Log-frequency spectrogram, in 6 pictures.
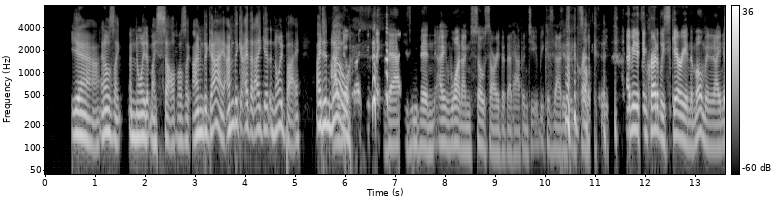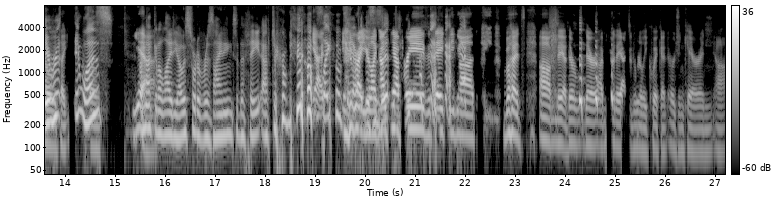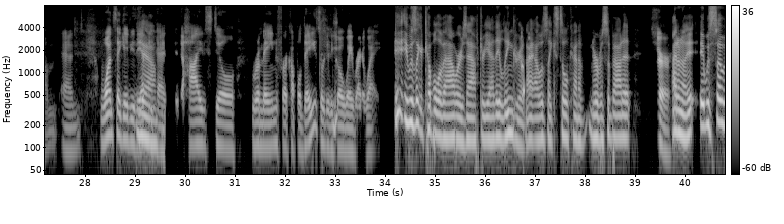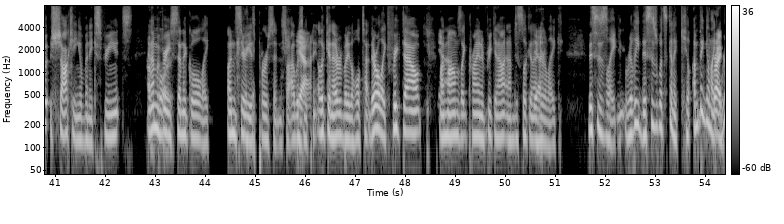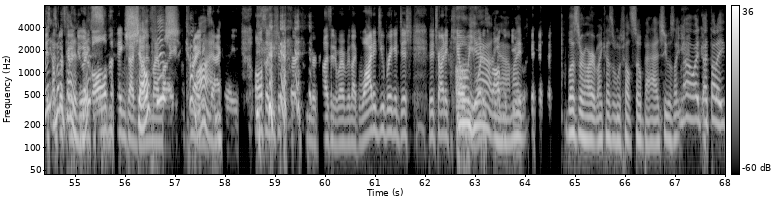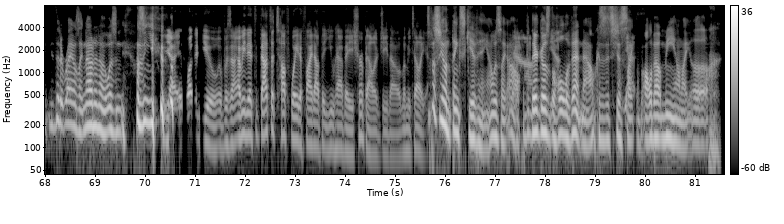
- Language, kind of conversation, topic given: English, unstructured, How can I manage food allergies so everyone feels included?
- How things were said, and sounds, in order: other background noise; distorted speech; laugh; laughing while speaking: "It's all good"; laughing while speaking: "after a bit, I was like, Okay, all right, this is it"; chuckle; laugh; laughing while speaking: "But"; laugh; static; chuckle; laugh; other noise; tsk; laugh; chuckle; laughing while speaking: "you"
